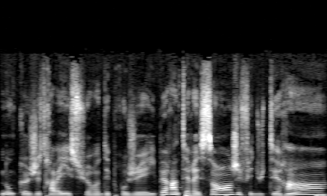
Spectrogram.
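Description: A woman speaks in a normal speaking voice at a fairly low pitch. Her pace is moderate and her intonation fairly even. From La Réunion. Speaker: website co-founder. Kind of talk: casual interview. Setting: at the host's home.

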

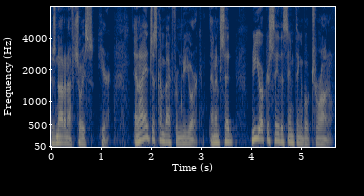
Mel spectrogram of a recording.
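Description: With a Canadian Maritime accent, the speaker races along at a very fast pace with very wide pitch swings, in a dry, close, echo-free recording with a silent background. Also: man, medium pitch for a man. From Nova Scotia, Canada. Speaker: marketing executive and company co-founder. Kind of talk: casual interview.

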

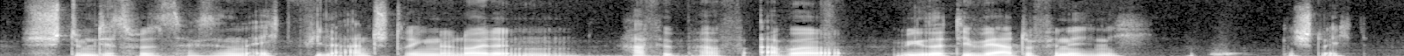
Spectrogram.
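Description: A man's plain, everyday voice, fairly low in pitch, at a fairly quick pace with fairly even intonation, in a dry, close sound with no echo. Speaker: podcast co-host. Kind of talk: storytelling narration; casual chat. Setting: co-host's apartment.

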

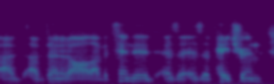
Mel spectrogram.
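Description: In a normal speaking voice, a man with an American accent and fairly high pitch talks at a moderate pace, the sound dry and close with no echo against a quiet background. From Atlanta, US South. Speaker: music video director. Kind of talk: casual chat.

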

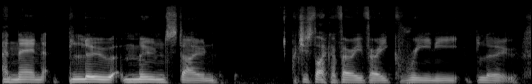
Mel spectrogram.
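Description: Speaking at a very slow pace in a British accent, a man uses a fairly low pitch and fairly even intonation, with a dry, close sound and no echo. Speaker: podcast co-host. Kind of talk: casual chat.

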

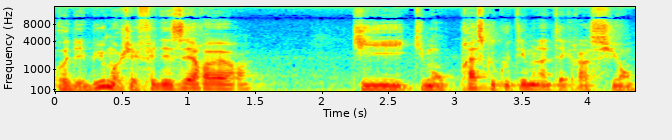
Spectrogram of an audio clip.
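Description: At a moderate pace, a man talks in a medium pitch. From France. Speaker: French teacher and tour guide. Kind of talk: interview. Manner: halting.

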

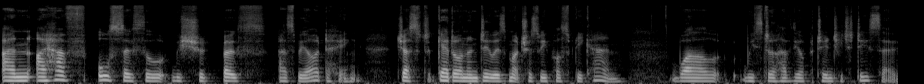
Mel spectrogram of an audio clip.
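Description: This woman has a very deep, low pitch and a monotone, flat intonation at a moderate pace. The recording is very clean, with a silent background. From northern England. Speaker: spouse of a person with Parkinson's. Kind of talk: interview. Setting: home recording.

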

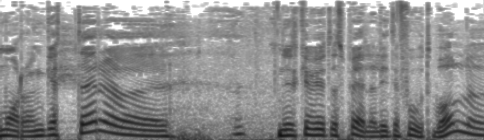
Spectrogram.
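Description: Noticeable background noise is present. Through it, a man's voice comes through. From Stockholm, Sweden. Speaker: professional footballer. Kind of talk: interview. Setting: bar.

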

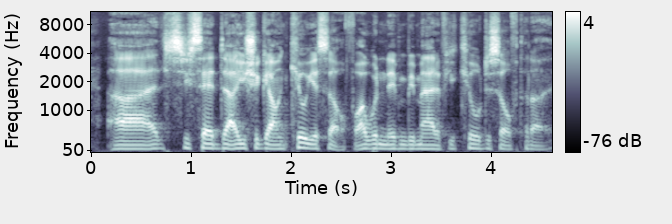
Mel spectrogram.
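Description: A man with an Australian accent at a fairly quick pace, on a very clean recording with a silent background. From Australia, Newcastle NSW. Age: 20s. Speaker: comedian and YouTuber. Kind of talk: casual chat. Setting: studio.

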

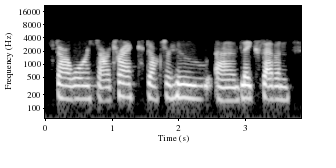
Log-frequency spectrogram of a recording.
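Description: Speaking in an Irish accent, a woman keeps her pitch fairly low. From Ireland, Dundalk. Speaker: scientist and performer. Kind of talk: interview.

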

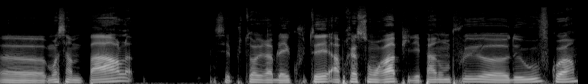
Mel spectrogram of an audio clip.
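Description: Recorded with a dry, close sound and no echo, a man at medium pitch talks fairly slowly with ordinary pitch variation. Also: very clean recording, silent background. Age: 30s. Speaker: podcaster, music anecdote show. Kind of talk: casual chat. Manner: halting.

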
